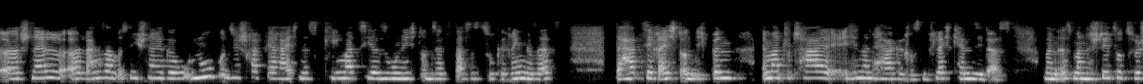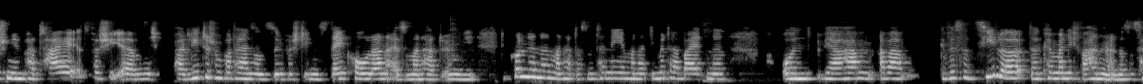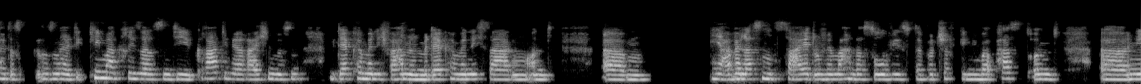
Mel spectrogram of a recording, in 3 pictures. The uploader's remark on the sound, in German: Dieses Interview fand live auf Instagram statt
